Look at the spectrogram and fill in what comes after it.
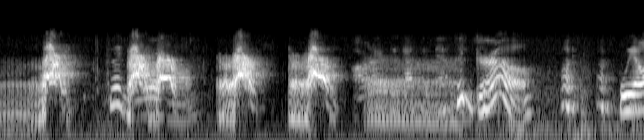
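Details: Young female dog indoors at the back door, yapping at a noise outside in the backyard; four quick high barks about a second apart, then whiny yelps mixed with a woman's praising voice.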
